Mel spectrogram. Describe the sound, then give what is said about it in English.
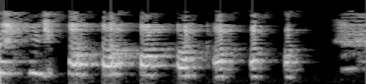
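A pigeon named Jimmy coos in a quick rhythmic string of about eight throaty, clucking pulses, fairly loud, then a brief pause before one more drawn-out call. “Or Jimmy the Pigeon always announces my arrival.”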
